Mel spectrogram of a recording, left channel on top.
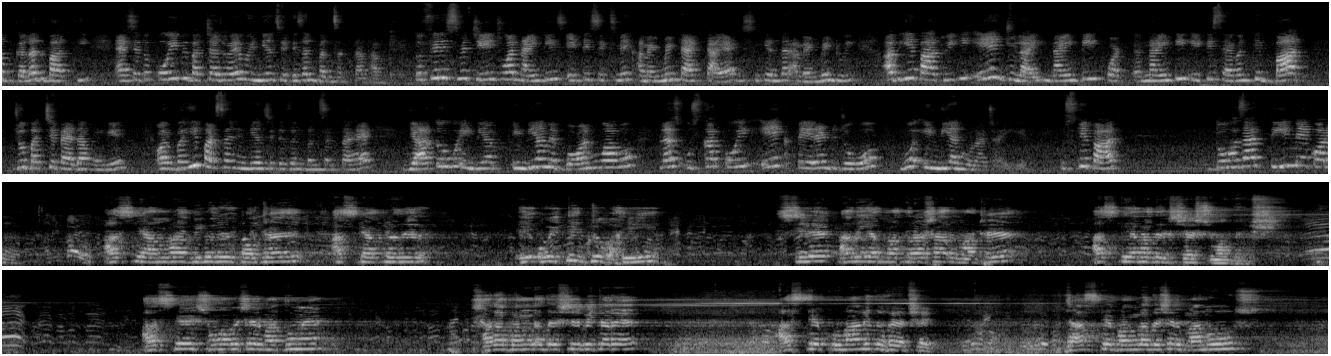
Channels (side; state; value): both; different; correlation 0.00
